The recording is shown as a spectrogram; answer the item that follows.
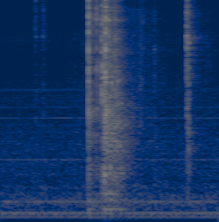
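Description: Scissors snipping through stretch fabric once, about a second in, then a sharp click near the end as the scissors are laid down on the countertop, over a faint steady hum.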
